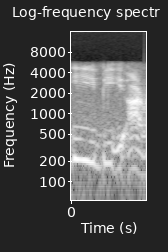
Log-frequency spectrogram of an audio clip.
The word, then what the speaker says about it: Eber: Eba is spelled E-B-E-R, or Eber, however they pronounce it.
